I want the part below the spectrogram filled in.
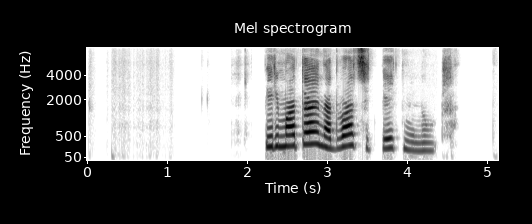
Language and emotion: Russian, neutral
